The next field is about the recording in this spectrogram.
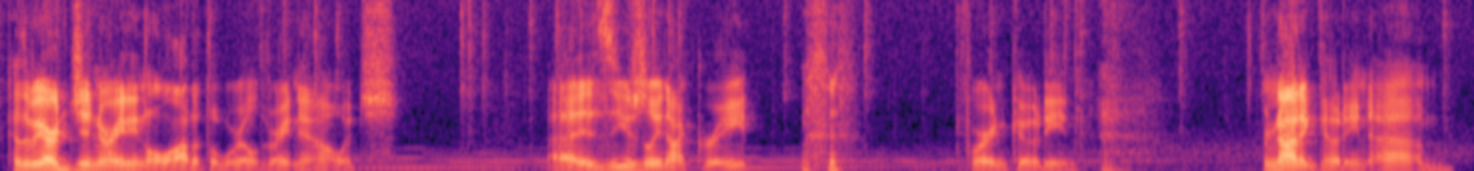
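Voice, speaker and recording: A man's voice: on the low side, expressive, measured pace, gravelly, long pauses, darkish tone, faint music behind. A man streaming a video game live, thinking aloud, chuckling often and answering his chat in a casual, easily amused way.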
